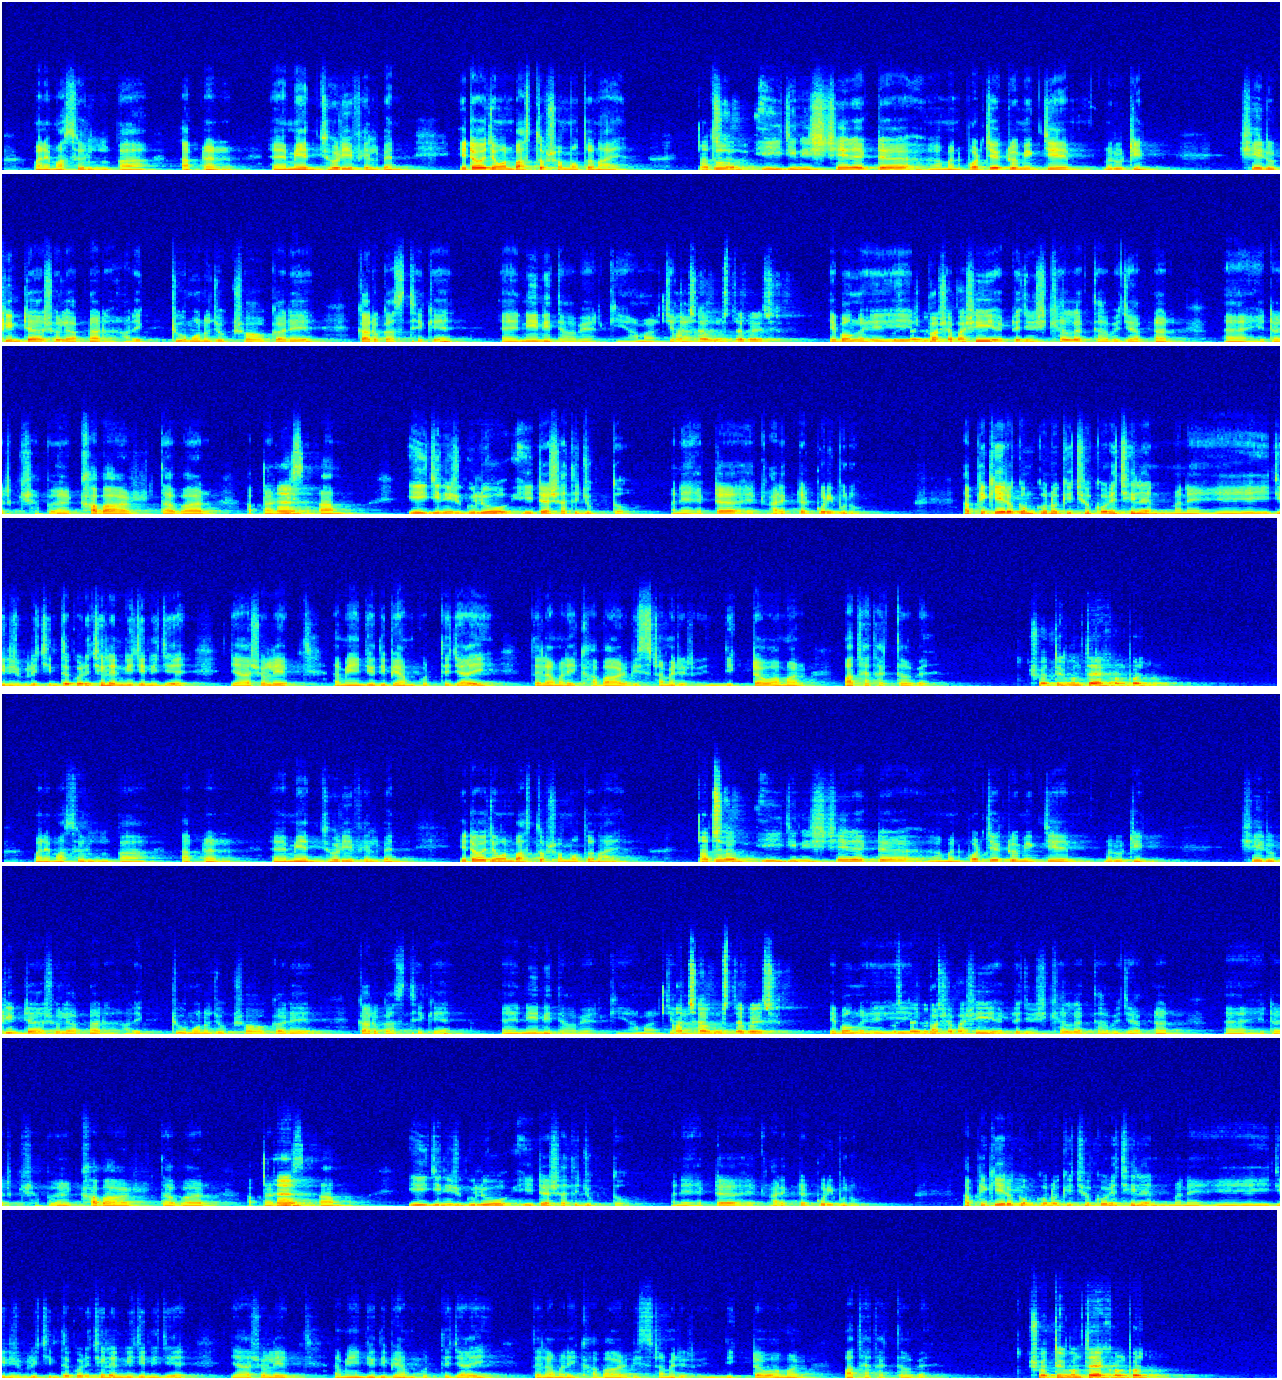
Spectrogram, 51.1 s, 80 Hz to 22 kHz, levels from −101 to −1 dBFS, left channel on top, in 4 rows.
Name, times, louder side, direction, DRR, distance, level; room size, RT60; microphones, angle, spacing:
voice 1, 0.3-1.4 1.8-2.3 2.7-4.0 4.6-6.2 7.1-11.5 12.4-14.2 14.5-15.9 16.3-17.3 17.8-20.2 21.0-24.5 25.0-27.6 28.2-29.0 29.6-31.8 32.2-34.1 35.2-40.2 40.6-41.3 41.6-43.2 43.6-46.3 46.7-47.6, left 3 dB, 80° left, 11 dB, 0.9 m, -29 dB
voice 2, 6.9-7.4 19.5-20.5 21.8-22.1 28.3-28.5 48.6-49.7, right 2 dB, 35° right, 5 dB, 1.4 m, -26 dB
28.0 x 17.5 x 7.9 m, 1.0 s
head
